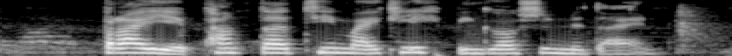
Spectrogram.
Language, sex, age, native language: Icelandic, female, 15, Icelandic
